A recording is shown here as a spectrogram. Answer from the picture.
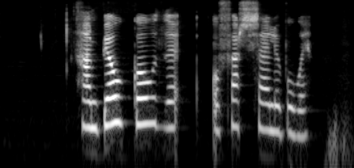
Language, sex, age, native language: Icelandic, female, 12, Icelandic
